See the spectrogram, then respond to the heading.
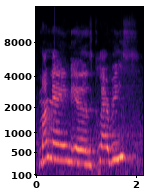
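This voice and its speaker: A woman's voice: very high voice, takes it slowly, voice pushed up. A woman reading aloud in character as a blunt, defiant sixteen-year-old girl from Harlem, with a streetwise, profane way of talking. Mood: matter-of-fact. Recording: echoey room with faint noise.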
